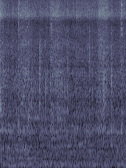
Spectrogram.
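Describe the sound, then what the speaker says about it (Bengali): Rice tossed in a pan with fried potato and onion gives a steady close sizzle and soft scraping of stirring, with no talk. "তো ভাতগুলোকে দেখে সব এবার দিয়ে দিলাম, এবার ভালো করে একটু নেড়ে চেড়ে নেবো"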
